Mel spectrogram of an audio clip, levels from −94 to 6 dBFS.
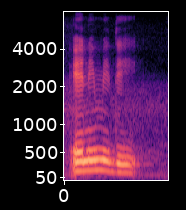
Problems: constant background noise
